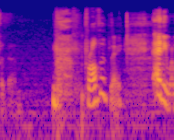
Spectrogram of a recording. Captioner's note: laughing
